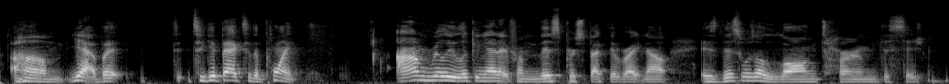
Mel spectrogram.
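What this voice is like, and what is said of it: Strained, mostly lost voice. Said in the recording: “My voice is kind of gone ... I know I sound a little bit different. I sound like a kid”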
